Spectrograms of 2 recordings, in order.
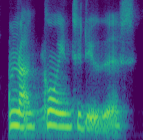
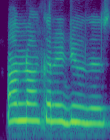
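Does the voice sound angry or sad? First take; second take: angry; sad. First: It is said in an angry voice. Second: It is said in a sad voice.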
